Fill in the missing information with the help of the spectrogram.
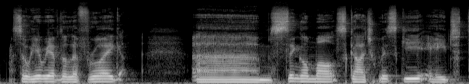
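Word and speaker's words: Laphroaig: We have a Lefroy. Is that how you say it? – Lefroy, I believe.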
